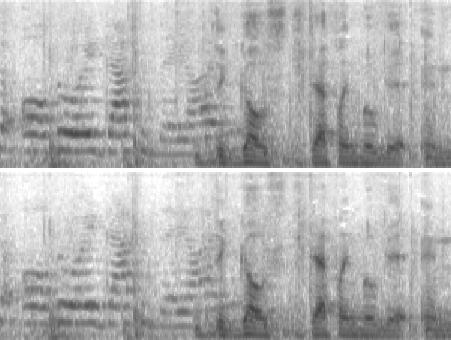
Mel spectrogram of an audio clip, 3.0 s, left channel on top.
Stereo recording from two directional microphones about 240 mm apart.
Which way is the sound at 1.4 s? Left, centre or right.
Centre.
